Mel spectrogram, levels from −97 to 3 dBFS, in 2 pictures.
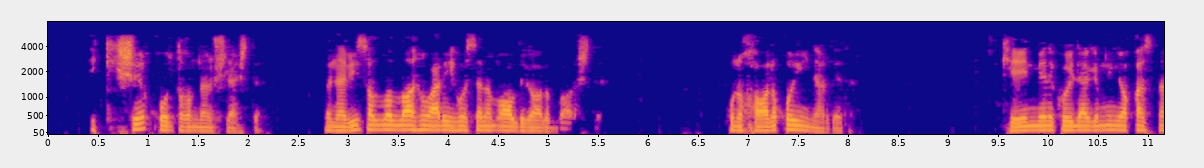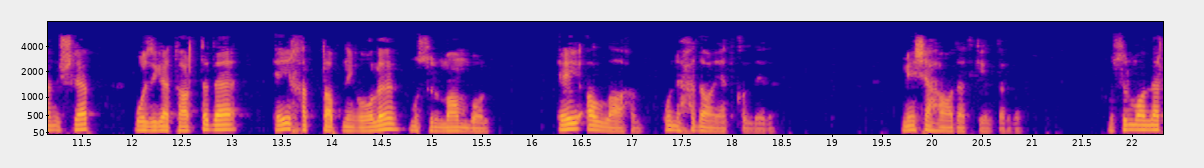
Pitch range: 100-120 Hz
